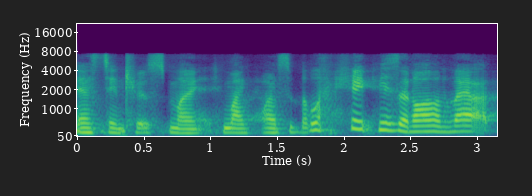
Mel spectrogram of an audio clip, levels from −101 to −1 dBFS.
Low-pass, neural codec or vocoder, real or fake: 7.2 kHz; codec, 16 kHz, 0.5 kbps, FreqCodec, larger model; fake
